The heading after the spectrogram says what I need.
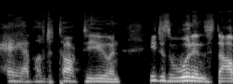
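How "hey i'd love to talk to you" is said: put-on whispering. Retelling how a man spoke during someone's presentation: imitating someone whispering.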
